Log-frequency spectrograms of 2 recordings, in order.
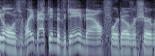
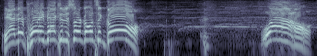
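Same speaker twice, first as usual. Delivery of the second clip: thrilled the goal counts; excited; 8 semitones higher than usual. Real, not acted. Disputed goal confirmed.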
